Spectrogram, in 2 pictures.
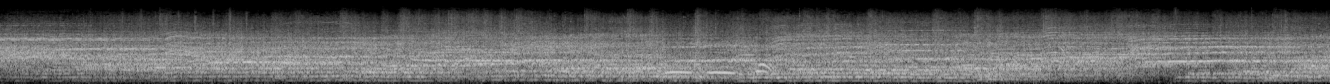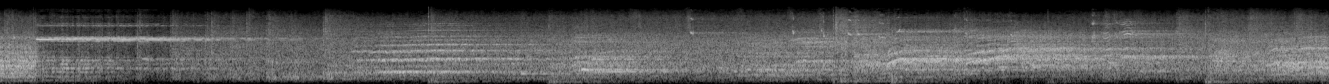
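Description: Volleyball rally in an indoor hall: the ball smacked by players, with players and spectators shouting and cheering throughout. A referee's whistle blows once, about fourteen seconds in.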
